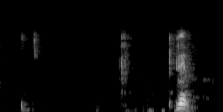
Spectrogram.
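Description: A few faint, short clicks in a quiet room: two close together about half a second in and another about two and a half seconds in.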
